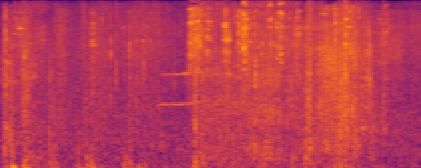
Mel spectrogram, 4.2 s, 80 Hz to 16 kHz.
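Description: Horse hooves clip-clop in a steady rhythm in Red Dead Redemption 2, joined by a short whinny near the middle, with the game's ambience beneath.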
